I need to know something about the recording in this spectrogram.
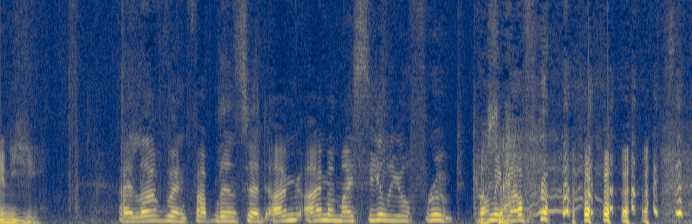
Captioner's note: laughter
